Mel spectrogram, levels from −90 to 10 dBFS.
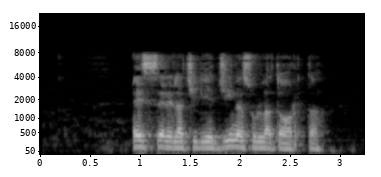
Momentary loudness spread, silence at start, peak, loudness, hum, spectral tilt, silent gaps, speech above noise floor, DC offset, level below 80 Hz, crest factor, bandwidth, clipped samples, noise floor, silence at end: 13 LU; 0.95 s; -8 dBFS; -23 LUFS; none; -3.5 dB/octave; none; 47 dB; under 0.1%; -62 dBFS; 16 dB; 8.4 kHz; under 0.1%; -70 dBFS; 0.4 s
